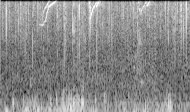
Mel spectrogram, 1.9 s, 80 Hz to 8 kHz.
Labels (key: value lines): label: biophony, dolphin
recorder: SoundTrap 500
